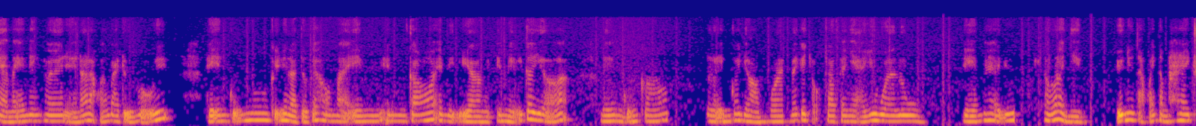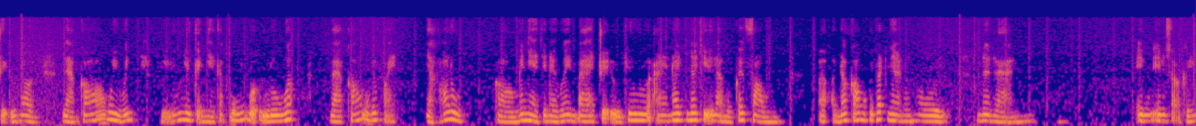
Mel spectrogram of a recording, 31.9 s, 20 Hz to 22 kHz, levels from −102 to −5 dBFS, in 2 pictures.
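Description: A speech recording with overdone noise removal throughout: the spectrogram shows a blackened background dotted with isolated twinkling specks, and the voice's quieter bands are gouged away.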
